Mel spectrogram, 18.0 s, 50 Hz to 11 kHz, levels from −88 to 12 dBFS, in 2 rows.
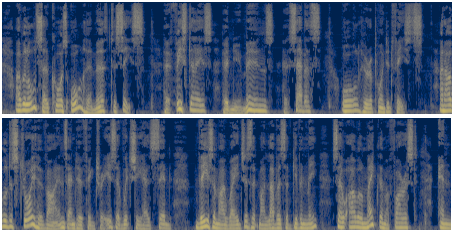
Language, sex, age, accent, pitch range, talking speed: English, male, 60-79, Australian, 115-160 Hz, 180 wpm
